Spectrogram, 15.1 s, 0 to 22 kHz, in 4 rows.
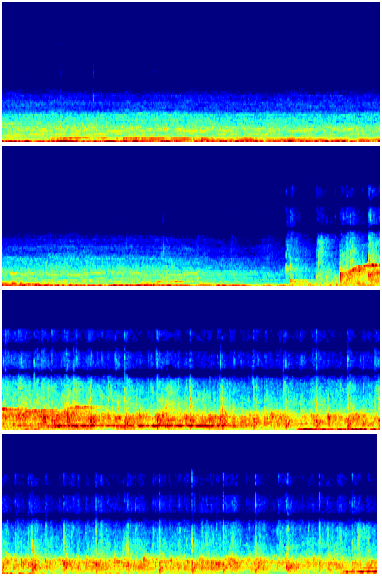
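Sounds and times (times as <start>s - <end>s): music playing: 0.0s - 15.0s
audience applauding: 6.6s - 15.0s.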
